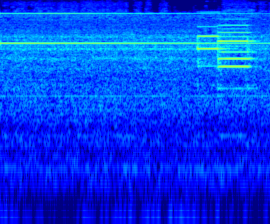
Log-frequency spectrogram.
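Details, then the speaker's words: LOSI ProMoto MX RC motorcycle powering down after bench test, flywheel off and drag brake engaging: faint high-pitched beeps from the transmitter, a short one then a louder pair, over a quiet hum, warning not to operate. "you can hear that drag brake kicking in remote's beeping yellow telling us not to operate it we're going to let it power down"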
